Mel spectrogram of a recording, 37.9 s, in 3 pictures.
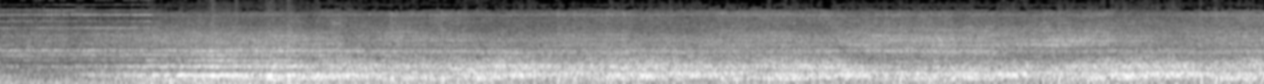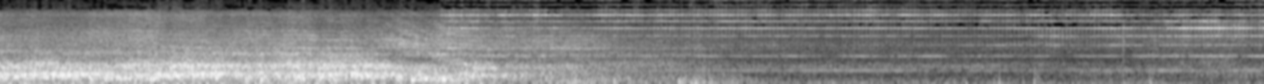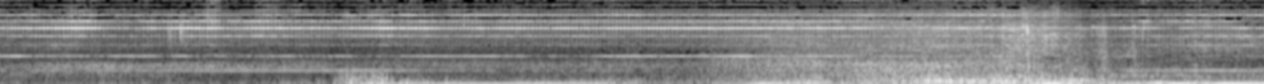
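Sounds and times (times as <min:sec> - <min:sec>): crossing warning signal ringing: 0:00.0 - 0:37.9
passenger train rolling: 0:00.0 - 0:37.9
truck engine rumbling: 0:28.2 - 0:37.9.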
